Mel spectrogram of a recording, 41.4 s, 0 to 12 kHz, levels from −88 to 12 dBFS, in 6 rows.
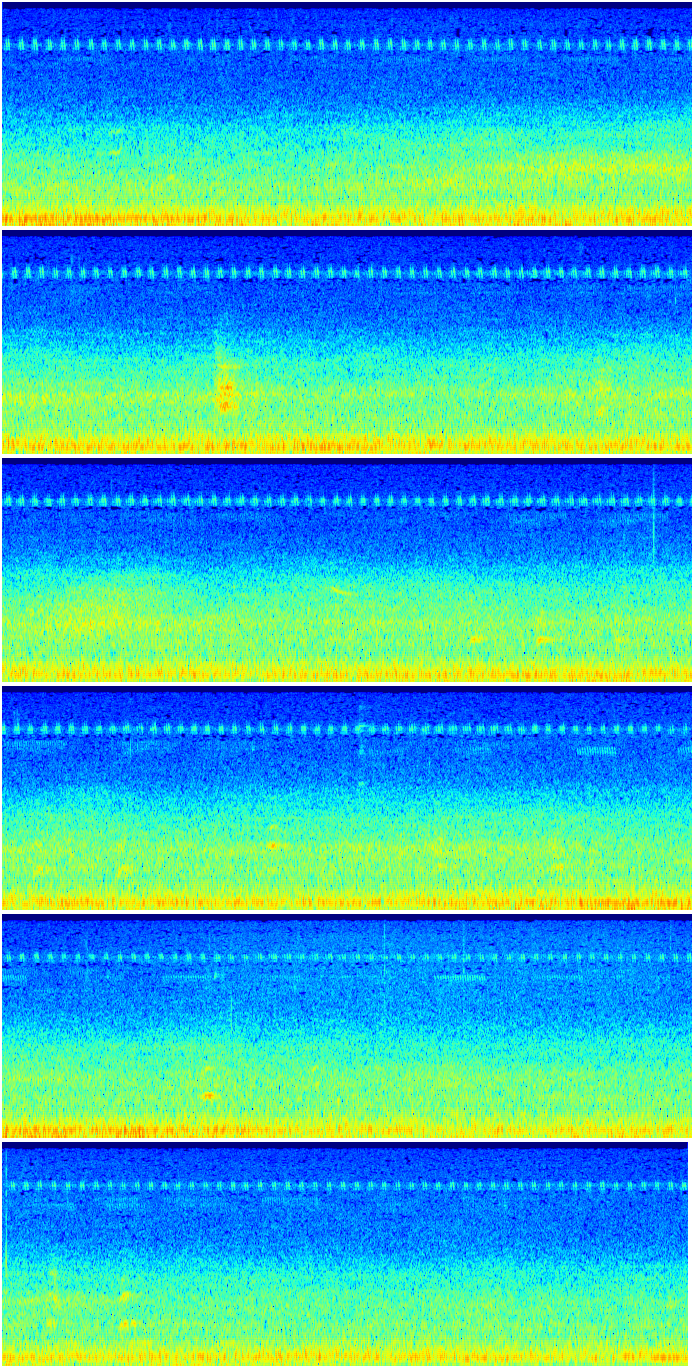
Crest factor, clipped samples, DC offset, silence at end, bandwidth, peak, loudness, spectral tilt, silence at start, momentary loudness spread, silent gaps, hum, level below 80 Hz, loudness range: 20 dB; under 0.1%; under 0.1%; 0 s; 11.5 kHz; -2 dBFS; -22 LUFS; -6.5 dB/octave; 0 s; 3 LU; none; none; -26 dBFS; 3 LU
